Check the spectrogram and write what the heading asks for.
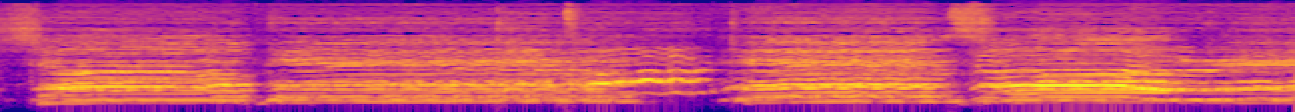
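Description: A small mixed gospel vocal group singing a cappella in parts (sopranos, altos, tenors). The sung phrases are broken by short breaths, the longest just past three seconds in.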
